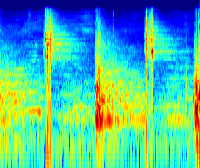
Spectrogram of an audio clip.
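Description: Several drumsticks striking padded box tops together in single strokes, a steady beat of about two hits a second.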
